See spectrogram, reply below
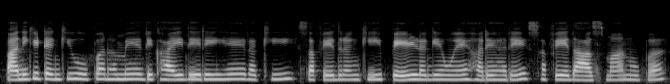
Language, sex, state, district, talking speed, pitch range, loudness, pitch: Hindi, female, Madhya Pradesh, Bhopal, 190 wpm, 215-240 Hz, -19 LUFS, 225 Hz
